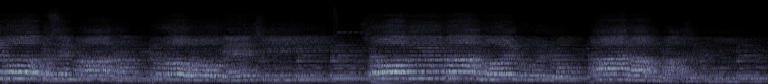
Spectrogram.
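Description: Male choir singing in several-part harmony, held chords in long phrases that swell and fall back about every four seconds, the loudest just before the middle and softer near the end.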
